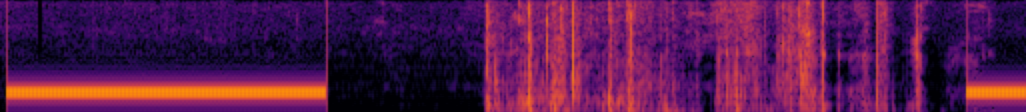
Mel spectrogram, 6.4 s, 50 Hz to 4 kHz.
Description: Ringback tone (North America), 440 + 480 Hz.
